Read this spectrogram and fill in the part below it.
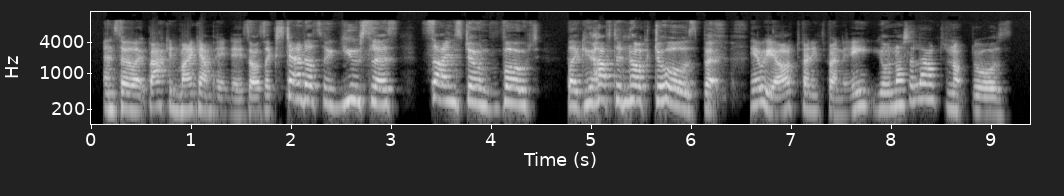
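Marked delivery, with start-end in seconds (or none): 1.8-9.1 sudden, full-on strong Irish accent. Recalling campaign days, the speaker suddenly goes very Irish. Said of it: "you went very Irish there all of a sudden".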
